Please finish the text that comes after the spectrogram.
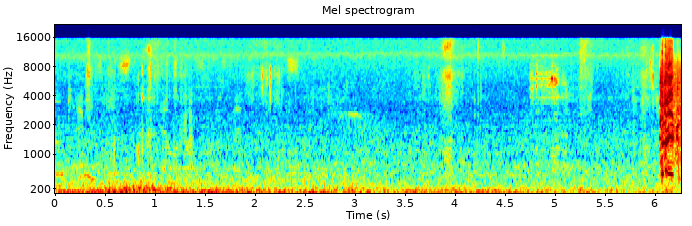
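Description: Envoy flight 3598 climbs out of Chicago O'Hare, a steady broad roar of jet engine noise at an even level throughout, with a brief gust of wind buffeting at the very end.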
